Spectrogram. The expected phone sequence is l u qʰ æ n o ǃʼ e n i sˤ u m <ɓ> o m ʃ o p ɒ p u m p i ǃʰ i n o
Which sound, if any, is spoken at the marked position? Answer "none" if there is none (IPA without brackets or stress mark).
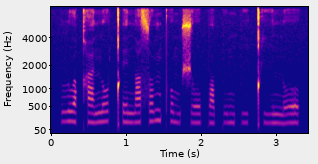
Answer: pʰ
